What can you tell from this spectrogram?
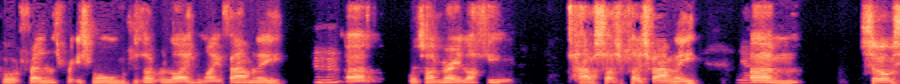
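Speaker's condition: Bilateral cleft lip and palate; congenital, severe

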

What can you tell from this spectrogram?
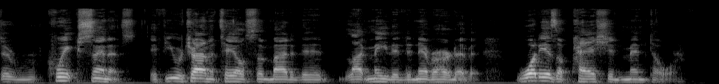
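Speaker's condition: No condition

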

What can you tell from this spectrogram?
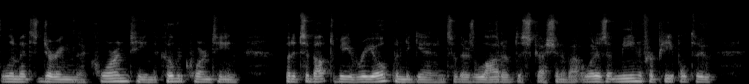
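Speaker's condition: No condition

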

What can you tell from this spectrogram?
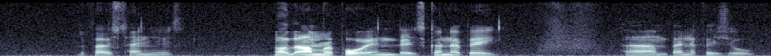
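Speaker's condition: Multiple sclerosis; reading slowly

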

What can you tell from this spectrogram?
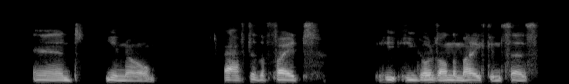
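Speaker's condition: No condition

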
